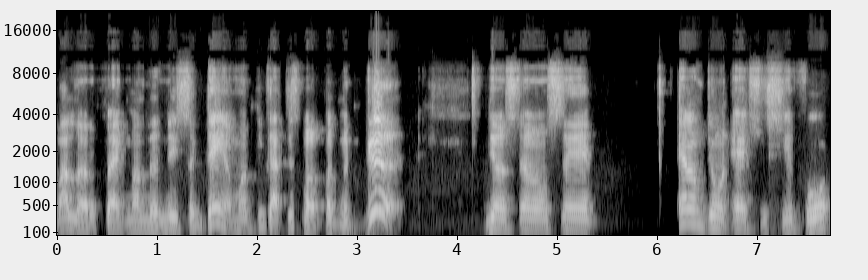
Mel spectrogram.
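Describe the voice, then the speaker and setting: Lively intonation marks a man's fairly high-pitched voice at a moderate pace. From Los Angeles, US. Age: 60s. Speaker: YouTube livestream host. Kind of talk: casual livestream chat.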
